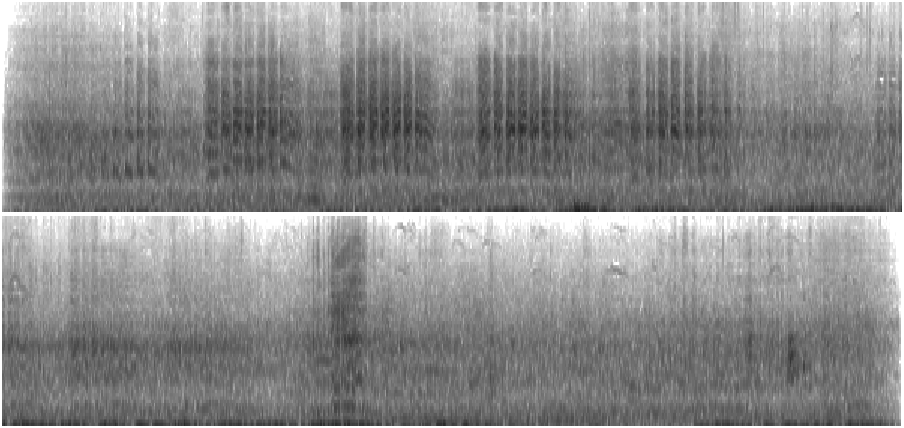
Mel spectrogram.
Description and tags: Pinguin Colony at Gourdin Island in the Antarctica Peninsula
Recording of a penguin Colony at Gourdin Island in the Antarctica Peninsula, using a Shotgun Microphone (Schoeps)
